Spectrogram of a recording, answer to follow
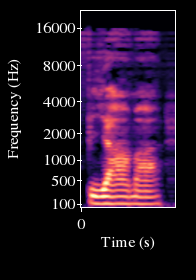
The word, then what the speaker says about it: pyjama: het gips factuur en de klemtoon kan liggen op de eerste lettergreep panama op de tweede lettergreep pyjama de derde lettergreep chocola op al die lettergrepen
